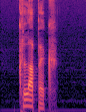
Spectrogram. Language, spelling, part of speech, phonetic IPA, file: Polish, klapek, noun, [ˈklapɛk], Pl-klapek.ogg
